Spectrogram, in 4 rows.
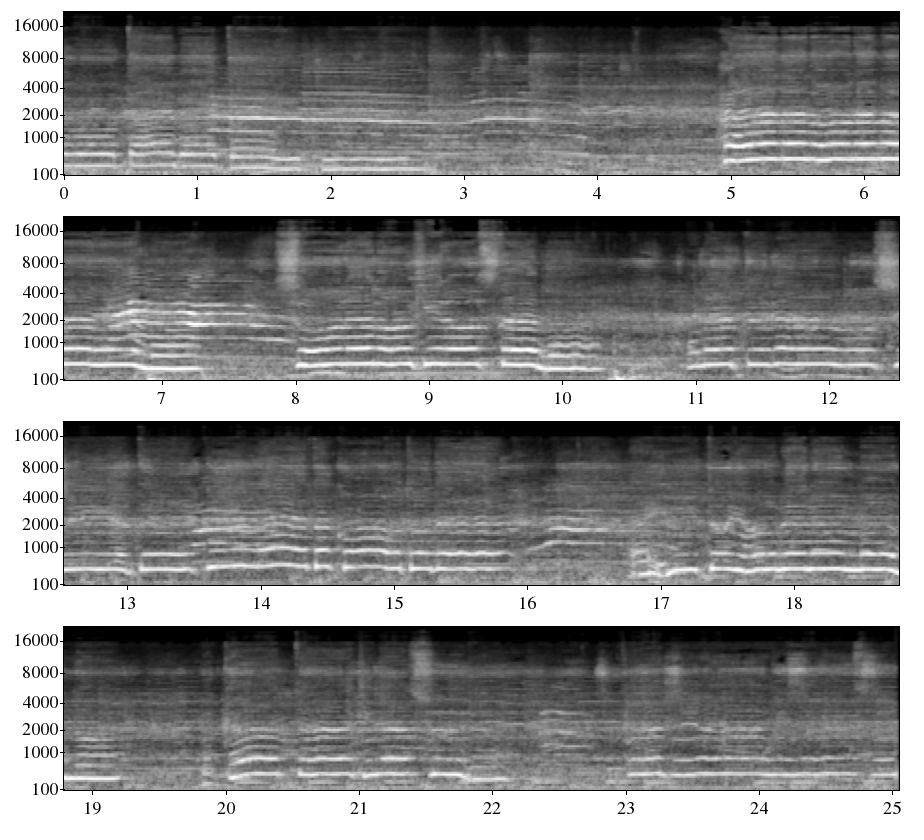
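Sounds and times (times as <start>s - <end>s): person singing: 0.0s - 25.0s
cat yowling meows: 0.9s - 4.2s, 6.5s - 8.1s, 13.4s - 14.5s, 16.2s - 17.1s.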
